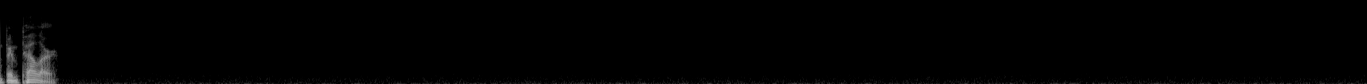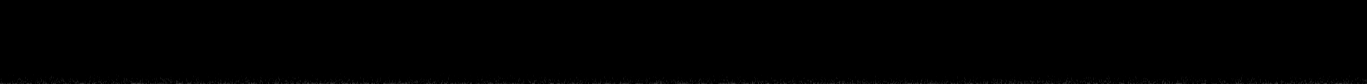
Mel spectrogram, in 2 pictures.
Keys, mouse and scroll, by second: 0.1 right click, 13.2 middle click, 20.5 middle click.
